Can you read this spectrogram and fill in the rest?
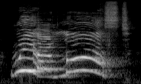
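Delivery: high, loud, slow wail of doom; despairing wail. Acted. Townspeople facing the pasta flood, slow despairing wail. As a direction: moan it like all hope is gone. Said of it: "said the people".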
